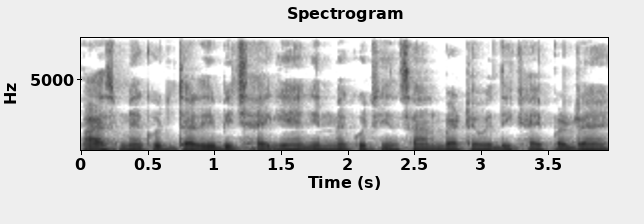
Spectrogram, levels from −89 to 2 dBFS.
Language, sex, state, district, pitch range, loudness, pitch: Hindi, male, Bihar, Katihar, 90-95 Hz, -19 LUFS, 95 Hz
